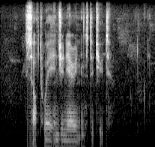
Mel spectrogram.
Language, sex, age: English, male, 21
